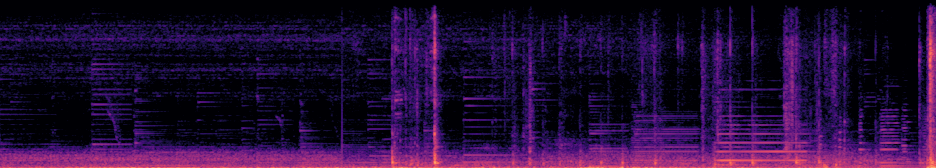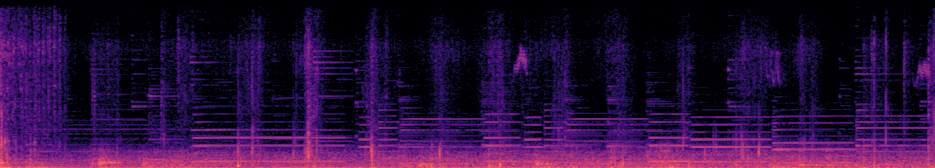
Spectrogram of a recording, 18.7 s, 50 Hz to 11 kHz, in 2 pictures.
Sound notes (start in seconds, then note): 0.1 happy music; 1.3 birds chirping; 3.9 latch opens; 7.2 snow crunching; 9.0 gate closes; 10.1 footsteps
